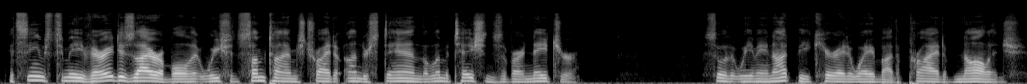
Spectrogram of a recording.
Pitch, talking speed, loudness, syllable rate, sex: 135 Hz, 180 wpm, -19 LUFS, 5.7 syllables/s, male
